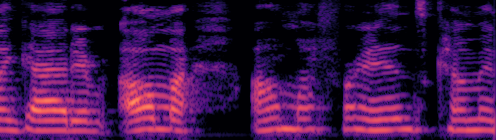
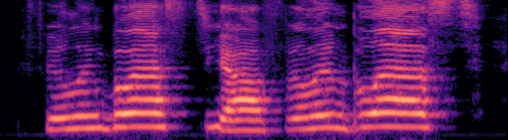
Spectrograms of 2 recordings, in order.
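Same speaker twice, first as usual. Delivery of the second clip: louder, slow feeling blessed; loud gushing; 3 semitones higher, 8 dB louder, slower than usual. Real, not acted. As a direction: beam it out. Thankful to members.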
